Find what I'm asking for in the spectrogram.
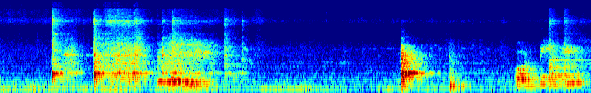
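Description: Sautéed vegetables tipped from one vessel into a cooking pot, heard as several close metallic clanks, scrapes and knocks of pans and utensils in separate bursts with quiet gaps between them.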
